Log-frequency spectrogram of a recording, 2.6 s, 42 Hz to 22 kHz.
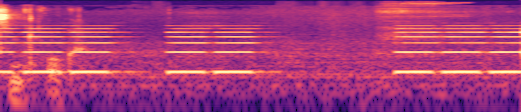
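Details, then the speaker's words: Repeated alarm tone bursts from an ICU ventilator during a lung recruitment maneuver raising PEEP from 19 toward 29 cmH2O; the peak pressure alarm was triggered because the stored limit setting was inappropriate. "the reason for this is that the stored alarm value for our peak pressure was somewhat too high"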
